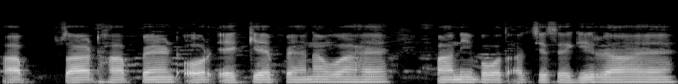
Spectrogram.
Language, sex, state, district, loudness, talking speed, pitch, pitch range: Hindi, male, Odisha, Sambalpur, -17 LUFS, 150 wpm, 110 Hz, 110-115 Hz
